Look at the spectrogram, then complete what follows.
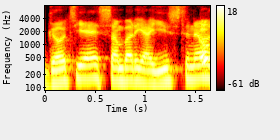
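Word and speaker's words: Gotye: Now, just like how did you pronounce his name? Gautier, somebody I used to know. That was another big one. Yes, Gautier.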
